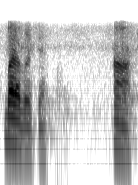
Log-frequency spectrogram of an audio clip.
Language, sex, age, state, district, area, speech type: Gujarati, male, 30-45, Gujarat, Ahmedabad, urban, conversation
